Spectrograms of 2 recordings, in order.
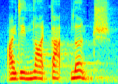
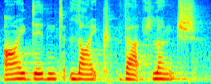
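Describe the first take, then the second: First: The sentence is said quickly. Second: The sentence is said slowly and heavily. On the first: The speaker calls it right. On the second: The speaker calls it wrong. "Sounds tremendously heavy"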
